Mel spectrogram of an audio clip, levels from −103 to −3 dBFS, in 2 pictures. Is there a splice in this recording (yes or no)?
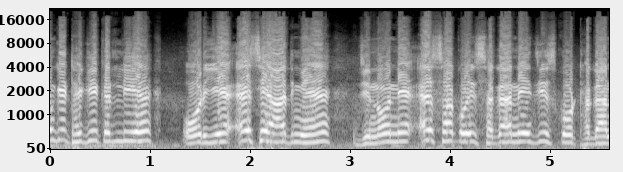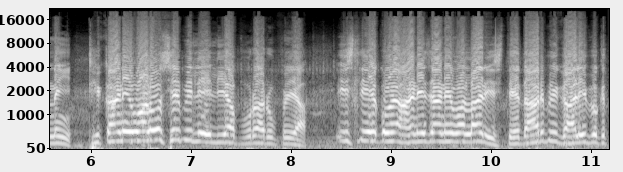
yes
